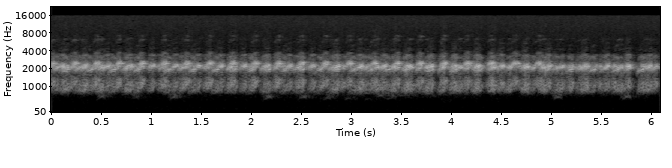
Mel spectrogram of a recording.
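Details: Many tree frogs calling together by night at a forest pond in north-east Italy in mid-April, their rapid pulsed croaks merging into a steady, continuous rasping chorus with no other sounds.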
